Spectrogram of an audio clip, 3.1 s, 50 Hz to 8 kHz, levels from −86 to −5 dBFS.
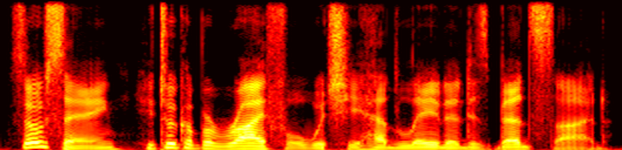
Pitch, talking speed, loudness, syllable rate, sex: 115 Hz, 270 wpm, -21 LUFS, 5.8 syllables/s, male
